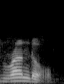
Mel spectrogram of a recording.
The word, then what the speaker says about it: Rundle: bitch's name catherine fernandez rundle grimes rhymes with rundle rhyme as in rhymes with grundle yep yep that's it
